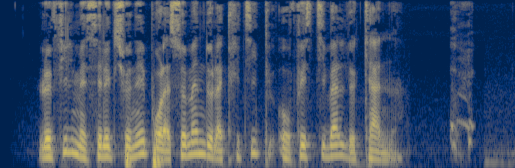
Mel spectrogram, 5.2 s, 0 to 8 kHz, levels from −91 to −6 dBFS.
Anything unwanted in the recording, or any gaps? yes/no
yes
